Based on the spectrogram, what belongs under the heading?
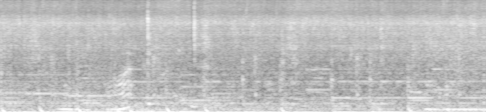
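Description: Chicken, onion and tomato sizzling in a nonstick wok while a metal spoon stirs and scrapes through them, cooking the tomatoes down soft. Two sharp clicks of the spoon against the pan come about one and a half and two seconds in.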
